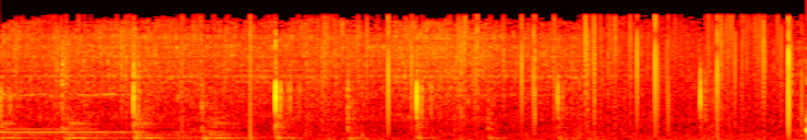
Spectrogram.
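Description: A steady patter of raindrops blends with dense, irregular crackling like a worn vinyl record, sharp clicks scattered throughout; a faint low musical tone fades out in the first couple of seconds.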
